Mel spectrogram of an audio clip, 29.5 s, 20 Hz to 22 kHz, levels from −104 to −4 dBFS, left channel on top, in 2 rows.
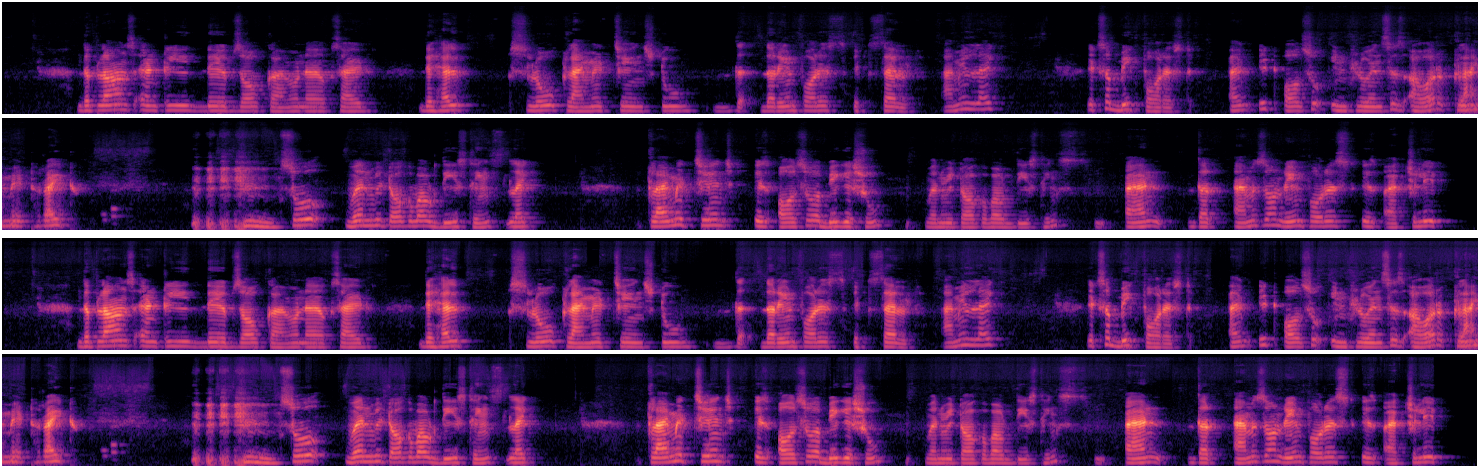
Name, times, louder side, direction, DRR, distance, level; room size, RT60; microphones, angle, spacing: voice 1, 0.4-3.7 4.2-4.6 5.1-6.9 7.1-8.3 8.7-9.1 9.4-9.9 10.9-11.8 12.3-15.5 15.8-15.9 16.7-17.9 18.2-20.0 20.6-20.9 21.2-23.6 24.0-26.3 26.7-29.1, right 6 dB, 30° right, 14 dB, 0.6 m, -38 dB
14.5 x 5.1 x 4.9 m, 0.33 s
head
